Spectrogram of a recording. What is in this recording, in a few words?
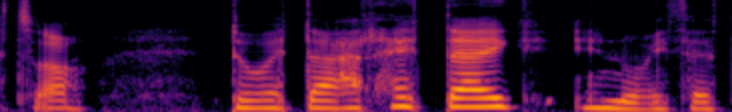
"rhedeg", Welsh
